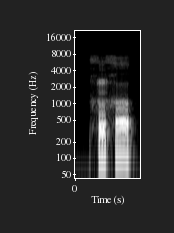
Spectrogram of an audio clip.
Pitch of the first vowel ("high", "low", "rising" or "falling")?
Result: low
